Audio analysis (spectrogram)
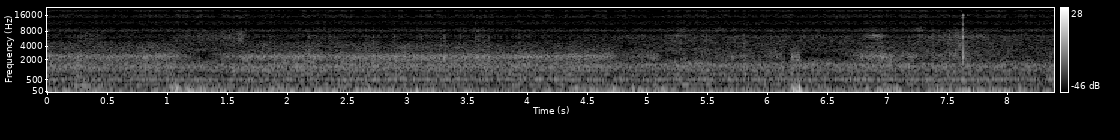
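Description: Honey bees crowd a frame pulled from a hive being readied for splits, giving a steady, close, continuous buzz with a couple of brief knocks along the way.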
